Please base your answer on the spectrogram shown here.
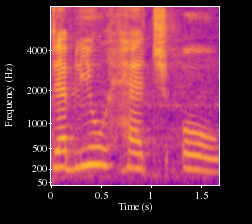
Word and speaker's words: who: word now, that is WHO. What is WHO? Who. Okay, you pronounce as who. Now you might get confused here, like why WH is not making the sound as W.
